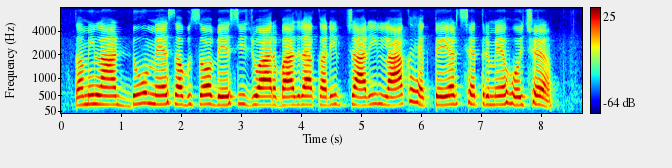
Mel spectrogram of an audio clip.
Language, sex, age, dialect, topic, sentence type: Maithili, female, 18-24, Bajjika, agriculture, statement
